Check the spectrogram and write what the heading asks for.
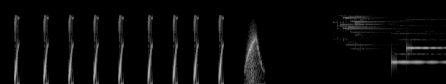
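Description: Cartoon sound effects: a run of short pops, about four a second, keeping step with an animated cat walking, then a quick rising swoosh. Near the end comes a shimmering chime that lands on a bright ringing ding.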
